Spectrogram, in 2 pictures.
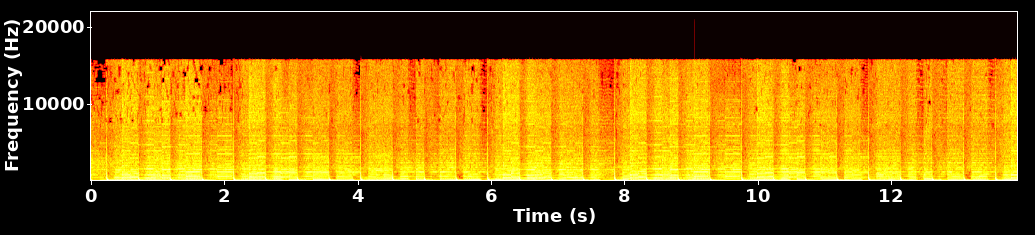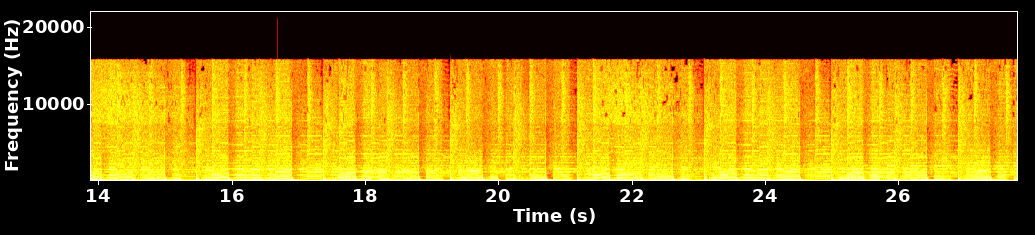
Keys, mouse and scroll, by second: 0.7 click, 1.7-2.3 ctrl+scroll down 4, 4.4-5.0 ctrl+scroll up 2, 6.5 ctrl+scroll down 2, 7.3 ctrl+click, 7.8 ctrl+middle click, 10.9 ctrl+z, 15.3 click, 17.5-17.8 ctrl+scroll up 2, 18.5 ctrl+space, 20.3-21.0 ctrl+scroll down 4, 21.4 space, 22.5 click, 23.8 ctrl+click, 24.7 ctrl+z, 26.2 ctrl+d.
